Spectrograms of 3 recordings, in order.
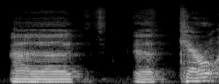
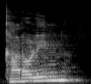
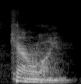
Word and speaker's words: Caroline: Carol. I mean, it's Caroline. I think. Yes. That's it. The real pronunciation. Yeah. Caroline.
